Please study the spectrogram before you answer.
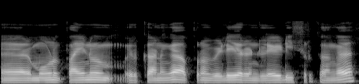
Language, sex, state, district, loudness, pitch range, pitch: Tamil, male, Tamil Nadu, Kanyakumari, -17 LUFS, 95-105 Hz, 100 Hz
